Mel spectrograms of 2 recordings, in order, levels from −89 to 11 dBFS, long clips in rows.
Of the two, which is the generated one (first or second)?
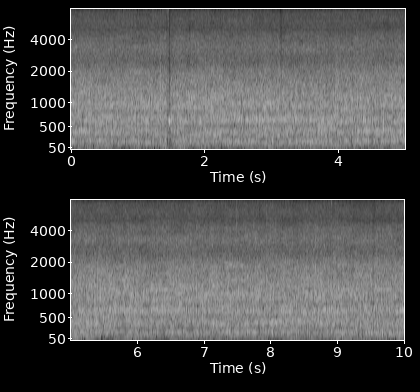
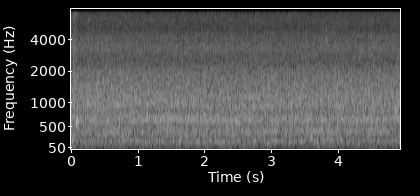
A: first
